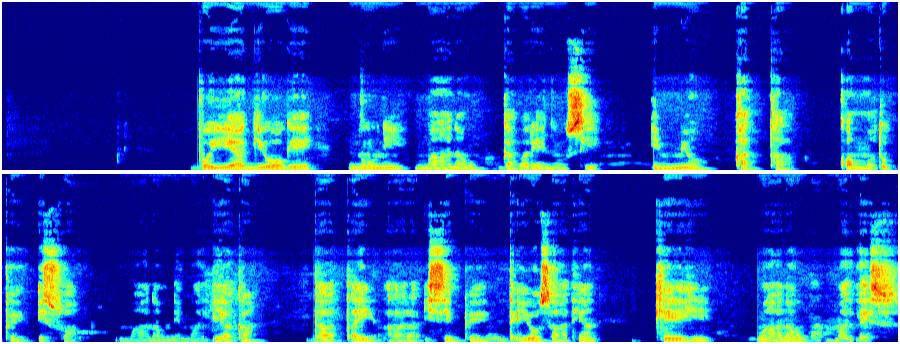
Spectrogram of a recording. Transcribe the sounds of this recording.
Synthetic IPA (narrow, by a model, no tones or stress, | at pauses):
bɔjːɪjɐɡɪjoːɡe̞ː | nuːnɪmaːnɐwɡɐbɐɾe̞ːnuːsːɪ | ɪmːɪjo | kɐt̪ʰːɐ | kʼɔmːɔt̪ʊpːɛɪsːʊɐ | maːnɐwnːɛmɐlʔɪjaɡɐ | d̪aːt̪ʼːɐjaːɾɐʔɪsːɪpʰːɛd̪ɛ̰ʔɪjosaːt̪ʰɪjɐn | kʰe̞ːɦɪ | maːnɐwmɐlʔe̞ːs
